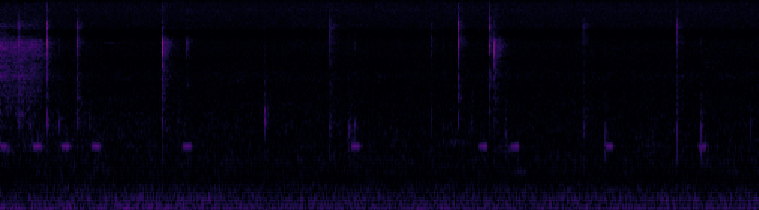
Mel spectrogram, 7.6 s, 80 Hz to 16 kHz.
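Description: ECG-942 cordless SIM-card handset's keypad beeping faintly as its navigation keys are pressed: about ten short single-tone beeps, a quick run of them at the start and the rest spaced irregularly, with light key clicks in between.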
